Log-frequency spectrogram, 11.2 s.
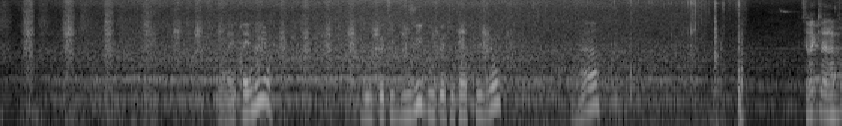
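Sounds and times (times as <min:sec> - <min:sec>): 
honey bees humming at a hive: 0:00.0 - 0:11.2
speech: 0:02.9 - 0:03.8, 0:04.8 - 0:06.8, 0:07.6 - 0:08.2, 0:10.7 - 0:11.2
knock: 0:09.5 - 0:10.0.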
